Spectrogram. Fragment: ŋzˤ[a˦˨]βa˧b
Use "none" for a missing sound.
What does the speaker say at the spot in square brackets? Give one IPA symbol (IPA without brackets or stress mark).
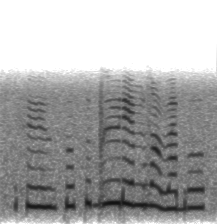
a˦˨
